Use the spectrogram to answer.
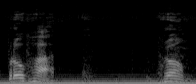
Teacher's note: শব্দের শুরুতে অ যদি রফলা যুক্ত থাকে তবে সেই আদ্য অ এর উচ্চারণ ওকার হয়। যেমন প্রভাত, ভ্রম।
